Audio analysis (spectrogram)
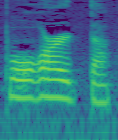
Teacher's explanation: A variação do R retroflexo, nesse R caipira que a gente chama, que tem nas zonas rurais de São Paulo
